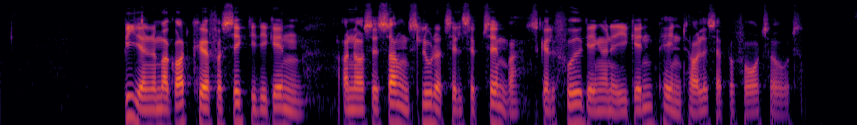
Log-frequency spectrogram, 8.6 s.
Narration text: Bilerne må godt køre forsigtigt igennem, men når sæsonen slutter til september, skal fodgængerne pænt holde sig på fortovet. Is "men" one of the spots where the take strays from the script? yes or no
yes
